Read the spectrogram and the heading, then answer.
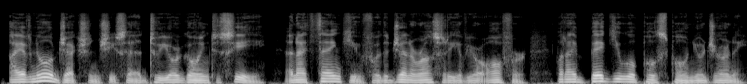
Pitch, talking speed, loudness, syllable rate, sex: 95 Hz, 235 wpm, -17 LUFS, 5.7 syllables/s, male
